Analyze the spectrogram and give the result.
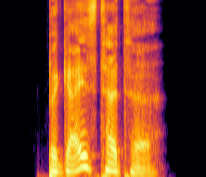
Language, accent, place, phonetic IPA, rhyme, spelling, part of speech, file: German, Germany, Berlin, [bəˈɡaɪ̯stɐtə], -aɪ̯stɐtə, begeisterte, adjective / verb, De-begeisterte.ogg
- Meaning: inflection of begeistern: 1. first/third-person singular preterite 2. first/third-person singular subjunctive II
